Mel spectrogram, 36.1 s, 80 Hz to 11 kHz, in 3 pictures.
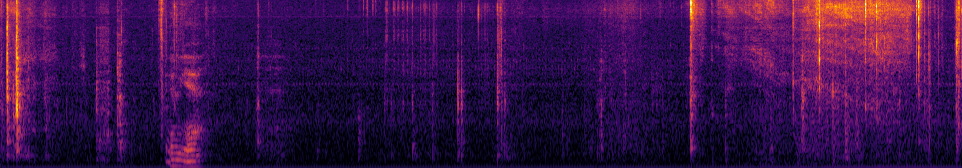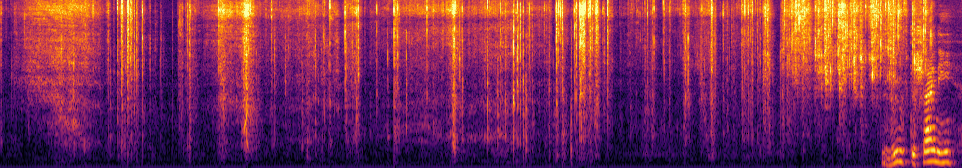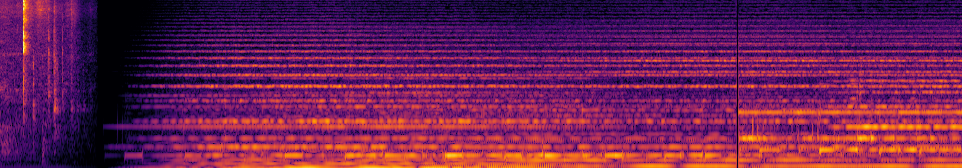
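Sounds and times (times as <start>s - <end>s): thin plastic crinkling: 8.7s - 25.1s.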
